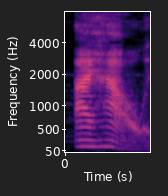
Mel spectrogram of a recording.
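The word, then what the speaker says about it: Ahau: Iowa. I'm not sure if I said that right. I'm going to figure it out, though. 19. Right on it. Okay. Ihau is how it's pronounced.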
